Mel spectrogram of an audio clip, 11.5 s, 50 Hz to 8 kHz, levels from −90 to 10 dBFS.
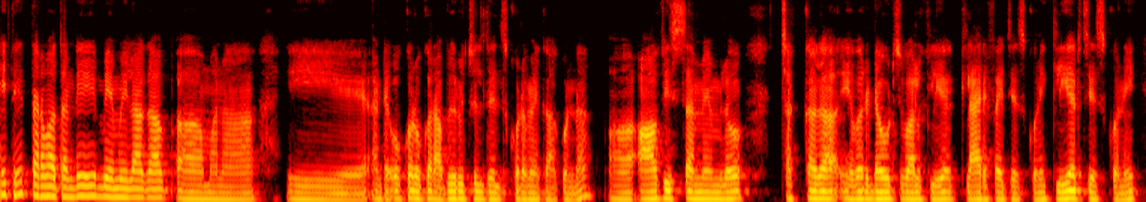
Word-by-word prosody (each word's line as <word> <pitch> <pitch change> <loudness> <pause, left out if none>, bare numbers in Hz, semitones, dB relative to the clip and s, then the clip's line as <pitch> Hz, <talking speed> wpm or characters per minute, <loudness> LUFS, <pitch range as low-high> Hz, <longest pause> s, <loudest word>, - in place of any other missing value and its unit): అయితే, 165 -1 0 0.2
తర్వాతండి 145 -1 +3 0.2
మేమిలాగా 125 -2 +2 0.3
ఆహ్, 100 -1 0
మన 95 0 -3 0.7
ఈ - - -2 0.8
అంటే, 105 +1 -2
ఒకరొకరు 110 -1 +1
అభిరుచులు 105 0 +1
తెలుసుకోవడమే 95 0 -2
కాకుండా, 90 +3 -4 0.3
ఆహ్, 100 0 0 0.2
ఆఫీస్ 110 +1 +1
సమయంలో 105 0 +2 0.5
చక్కగా 110 +1 +3 0.2
ఎవరు 105 +1 +2
డౌట్స్ 105 0 +3
వాళ్ళు 100 0 +2
క్లియ 100 +1 +2 0.2
క్లారిఫై 100 0 +1
చేసుకొని, 95 +1 -4
క్లియర్ 110 +2 +4
చేసుకొని 100 -1 -2
105 Hz, 120 wpm, -24 LUFS, 100-110 Hz, 0.8 s, క్లియర్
